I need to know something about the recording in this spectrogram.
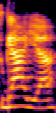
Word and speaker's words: Gaia: Oh, well, that's because that's how we say it in Italy. It's Gaia, so that's good.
